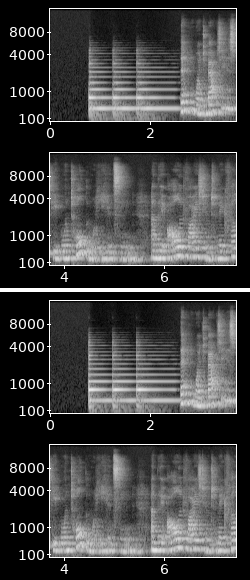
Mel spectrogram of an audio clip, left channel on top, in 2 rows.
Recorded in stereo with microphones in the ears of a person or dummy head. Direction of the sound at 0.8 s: 75° right (ahead or behind).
